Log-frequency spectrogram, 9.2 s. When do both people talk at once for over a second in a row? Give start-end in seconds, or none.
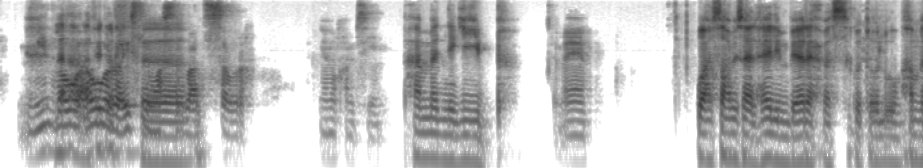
0.5-2.2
